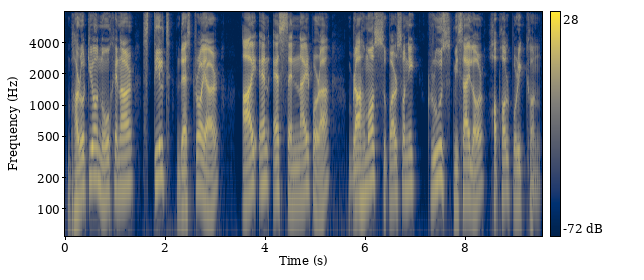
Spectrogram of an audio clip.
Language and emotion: Assamese, neutral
